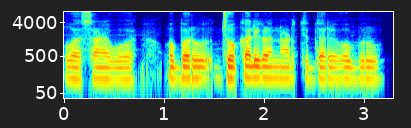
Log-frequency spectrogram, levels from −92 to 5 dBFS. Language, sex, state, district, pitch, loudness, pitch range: Kannada, male, Karnataka, Koppal, 125 Hz, -20 LUFS, 125-130 Hz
